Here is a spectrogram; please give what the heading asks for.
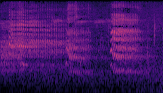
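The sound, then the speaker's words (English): Harsh, cawing cries from several large white birds flying overhead. Three raspy, harmonic calls come in succession over a faint background hiss. “Several large white birds fly overhead.”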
